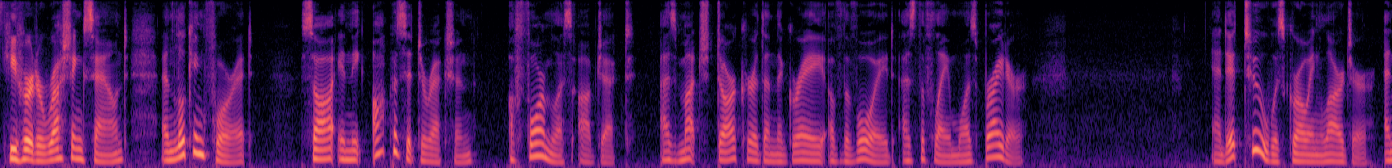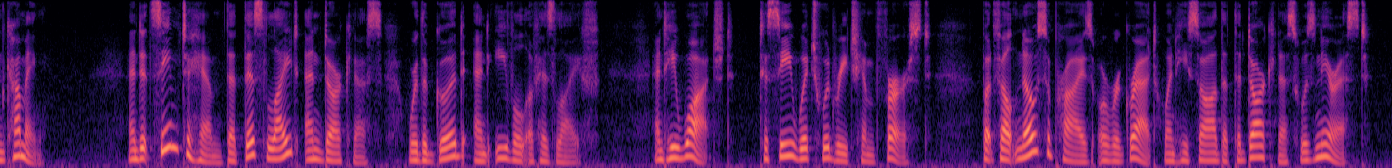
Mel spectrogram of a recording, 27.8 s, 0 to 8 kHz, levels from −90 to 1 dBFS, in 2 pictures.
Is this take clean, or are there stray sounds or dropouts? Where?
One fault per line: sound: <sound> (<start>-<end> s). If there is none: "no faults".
no faults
